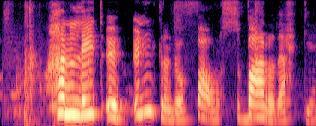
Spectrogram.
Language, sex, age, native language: Icelandic, female, 11, Icelandic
